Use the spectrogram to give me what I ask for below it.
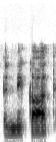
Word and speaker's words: نکات: زیر لگی ہوئی ہے، اس کا تلفظ نکات ہے اور اس کی جو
